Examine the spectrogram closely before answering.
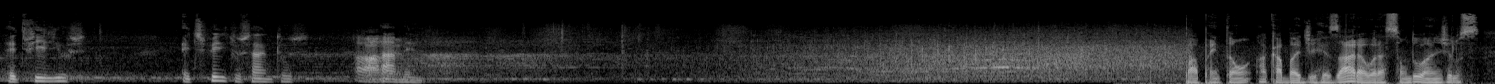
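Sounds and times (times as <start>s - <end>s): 
speech: 0.1s - 0.9s, 1.8s - 4.4s, 11.9s - 14.9s
large crowd of faithful applauding the Pope: 7.5s - 13.1s.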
